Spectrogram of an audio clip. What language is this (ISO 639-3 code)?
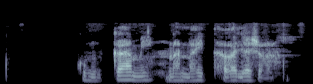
qws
